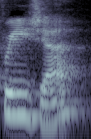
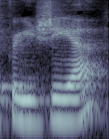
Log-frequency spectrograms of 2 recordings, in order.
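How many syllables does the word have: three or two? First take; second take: two; three. First: The word is said with two syllables. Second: The word is said with three syllables. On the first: "a two syllable like Freesia" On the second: "as a kind of treble"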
